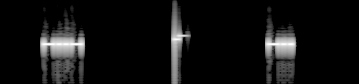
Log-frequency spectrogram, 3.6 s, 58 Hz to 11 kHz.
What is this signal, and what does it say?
Morse code, heard as a keyed tone, about 36 wpm, 700 Hz. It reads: X D
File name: Single-Letter-Number-35wpm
